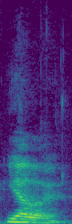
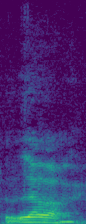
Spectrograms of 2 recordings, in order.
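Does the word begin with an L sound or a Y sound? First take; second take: Y sound; L sound. First: The word begins with a Y sound. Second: The word begins with an L sound. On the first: The standard adult form of the word. The speaker calls it right. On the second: A small child's attempt at the word. The speaker calls it wrong.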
